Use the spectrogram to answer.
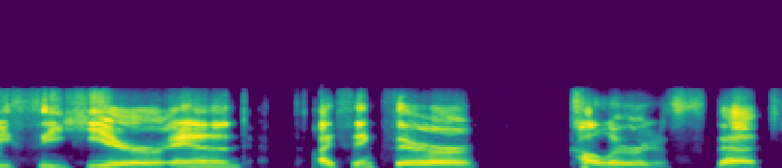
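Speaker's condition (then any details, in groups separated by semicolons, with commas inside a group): Multiple sclerosis; diagnosed at age 17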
